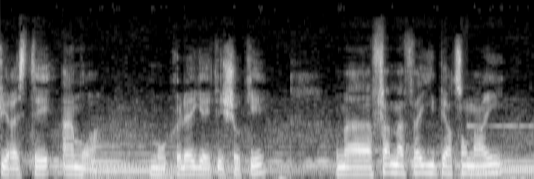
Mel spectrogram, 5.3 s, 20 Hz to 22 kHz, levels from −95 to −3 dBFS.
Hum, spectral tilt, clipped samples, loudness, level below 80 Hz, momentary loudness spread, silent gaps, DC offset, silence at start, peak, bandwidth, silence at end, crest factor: none; -5 dB/octave; under 0.1%; -16 LUFS; -40 dBFS; 9 LU; none; under 0.1%; 0 s; -2 dBFS; 11.5 kHz; 0 s; 14 dB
